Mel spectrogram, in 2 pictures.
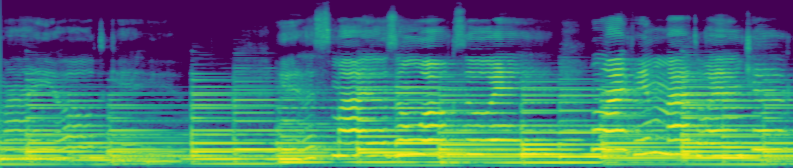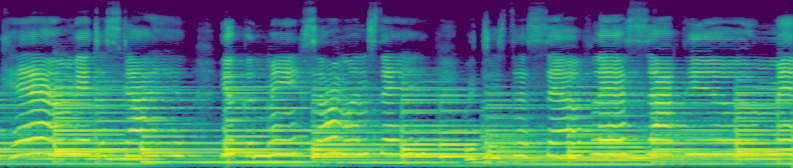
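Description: A woman singing a gentle, slow song, accompanying herself on a Nord Stage keyboard played with a piano sound.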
